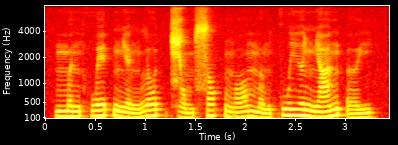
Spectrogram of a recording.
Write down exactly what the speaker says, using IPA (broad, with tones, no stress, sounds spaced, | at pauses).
m ə˧ n h w e˦˥ t̚ ɲ ɛ˧˩ ŋ l o˦˥ t̚ t͡ɕ ɔ˧˩ m s ɔ˦˥ k̚ ŋ ɔ˨˦ m ə˧˩ m k w i˧ ə̯ ɲ a˨˦ n ʔ ə˨˦ j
